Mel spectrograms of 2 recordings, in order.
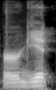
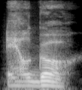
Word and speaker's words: ergot: There's a few different ways you can pronounce it depending on your social standing, ranging from ergot to elgo. Being the disheveled pauper I am, I prefer ergot.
